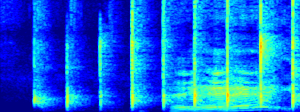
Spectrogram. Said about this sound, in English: Oh, the clapping has started. The clapping has started. Oh, here we go again. That's right. Just right on into it. You know, we don't even have to do the bit. We just go right into applause.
